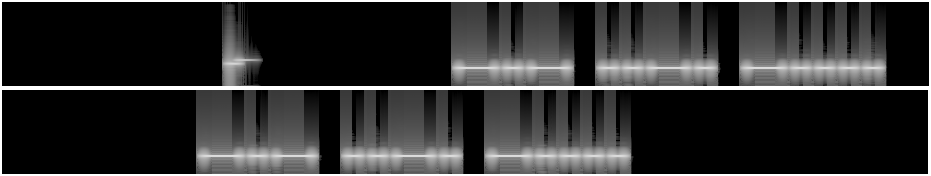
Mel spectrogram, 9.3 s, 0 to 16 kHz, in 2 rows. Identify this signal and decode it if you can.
Morse code, heard as a keyed tone, about 20 wpm, 700 Hz. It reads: KF6 KF6
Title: USA Call Sign Prefixes - Repeated 2x - 20wpm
